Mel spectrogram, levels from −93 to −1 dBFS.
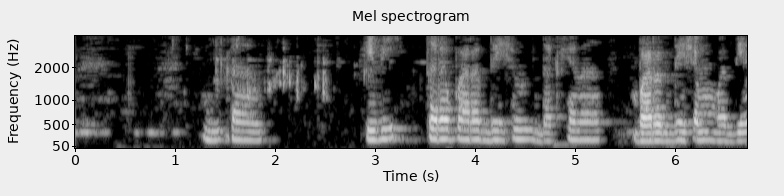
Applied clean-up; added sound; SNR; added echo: classical method Wiener filter.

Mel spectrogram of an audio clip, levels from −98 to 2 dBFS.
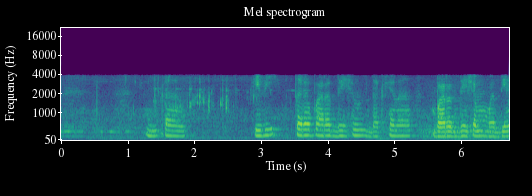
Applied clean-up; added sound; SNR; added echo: none; Glass; 16 dB; none.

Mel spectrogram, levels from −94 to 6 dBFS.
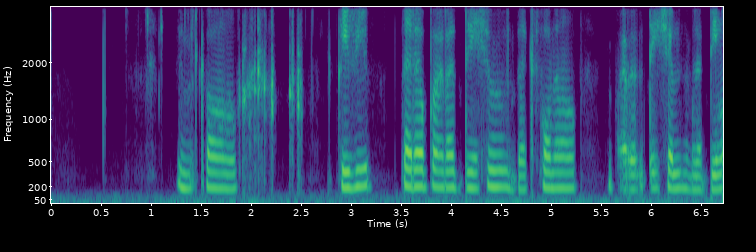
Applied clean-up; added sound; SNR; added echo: neural diffusion model UNIVERSE++.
